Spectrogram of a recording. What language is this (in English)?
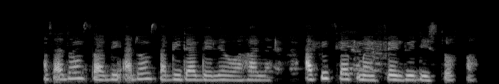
Nigerian Pidgin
